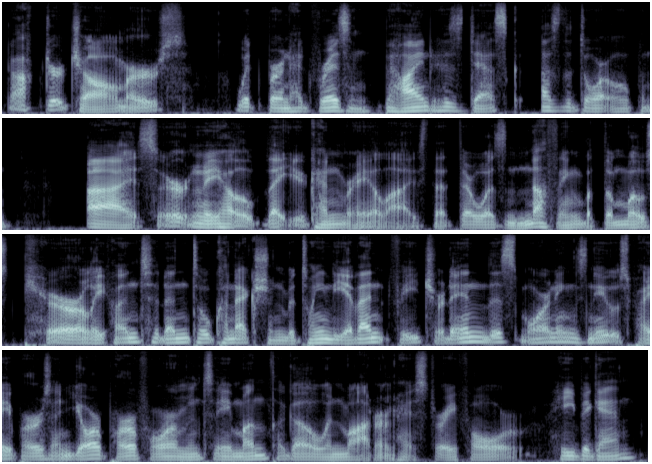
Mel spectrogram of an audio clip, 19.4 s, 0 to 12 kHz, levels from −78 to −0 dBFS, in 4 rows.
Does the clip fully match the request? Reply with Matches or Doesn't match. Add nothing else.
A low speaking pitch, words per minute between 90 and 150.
Matches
